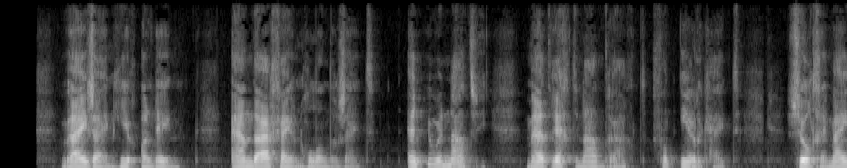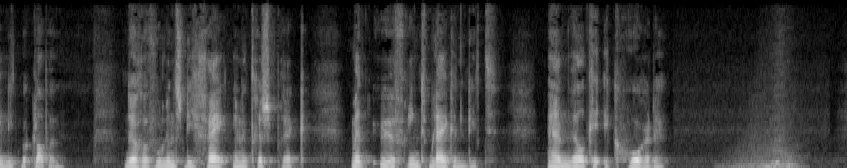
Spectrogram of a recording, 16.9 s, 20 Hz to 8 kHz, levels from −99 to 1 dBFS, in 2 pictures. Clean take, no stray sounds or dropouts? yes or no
no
